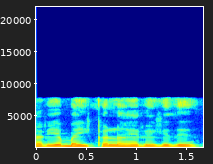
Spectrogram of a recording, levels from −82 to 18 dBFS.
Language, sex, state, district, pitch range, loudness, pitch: Tamil, male, Tamil Nadu, Kanyakumari, 140-145 Hz, -12 LUFS, 140 Hz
